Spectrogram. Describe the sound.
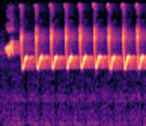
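A nightingale sings a rapid, steady run of many identical high, sweeping chirps that repeat in an even rhythm, clear and fairly loud with no voices over it.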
